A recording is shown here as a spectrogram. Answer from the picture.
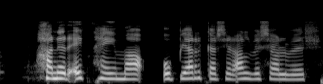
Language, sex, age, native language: Icelandic, female, 14, Icelandic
